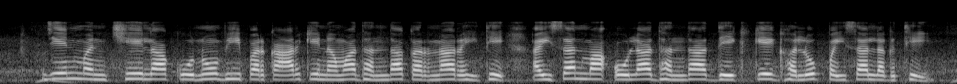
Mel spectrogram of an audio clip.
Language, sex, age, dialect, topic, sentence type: Chhattisgarhi, female, 25-30, Western/Budati/Khatahi, banking, statement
